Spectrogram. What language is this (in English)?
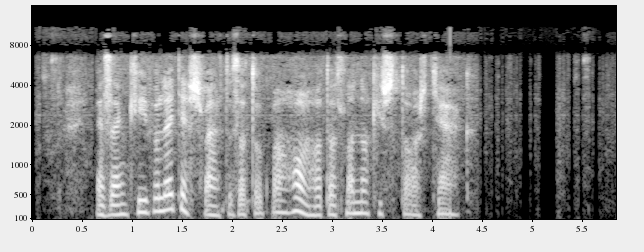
Hungarian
